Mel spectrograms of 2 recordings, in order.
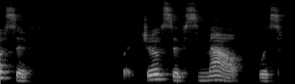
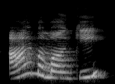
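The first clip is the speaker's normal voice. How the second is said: put-on high, loud silly kid; excited child; 9 semitones higher, 10 dB louder than usual. A narrator's reading. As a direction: announce it proudly. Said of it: "he said".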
